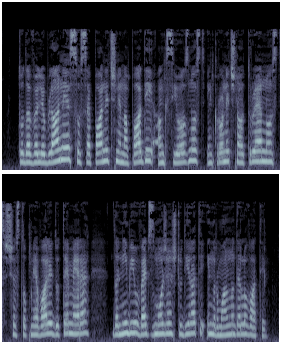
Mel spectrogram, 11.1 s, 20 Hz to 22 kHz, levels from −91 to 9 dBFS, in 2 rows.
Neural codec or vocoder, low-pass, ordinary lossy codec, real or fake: vocoder, 48 kHz, 128 mel bands, Vocos; 19.8 kHz; MP3, 48 kbps; fake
